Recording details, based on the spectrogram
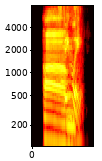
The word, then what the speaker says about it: Stingley: Am I saying that wrong? – Stingley. It's Derek Stingley.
